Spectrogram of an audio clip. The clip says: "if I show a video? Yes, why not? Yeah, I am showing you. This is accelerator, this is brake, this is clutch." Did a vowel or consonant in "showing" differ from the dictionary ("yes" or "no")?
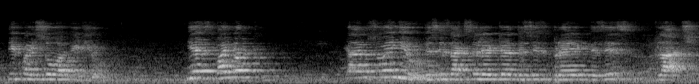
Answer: yes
